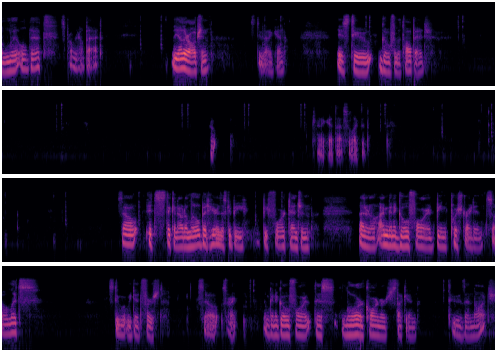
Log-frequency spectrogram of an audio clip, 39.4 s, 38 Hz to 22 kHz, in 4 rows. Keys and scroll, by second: 3.3 super+z, 3.8 super+z, 5.6 super+z, 28.7 super+z, 29.2 super+z, 32.3 super+z.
